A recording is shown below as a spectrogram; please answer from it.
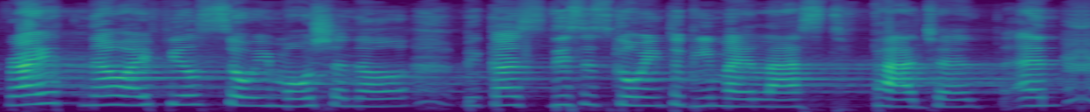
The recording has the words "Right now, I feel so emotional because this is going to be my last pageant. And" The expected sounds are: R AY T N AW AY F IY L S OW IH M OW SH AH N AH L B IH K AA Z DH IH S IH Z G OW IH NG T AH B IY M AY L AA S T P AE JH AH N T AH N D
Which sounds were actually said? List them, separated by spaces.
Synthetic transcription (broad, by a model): R AY T N AW AY F IY L S OW IH M OW SH AH N AH L B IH K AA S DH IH S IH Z G OW IH NG T AH B IY M AY L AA S T P AE JH AH N T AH N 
